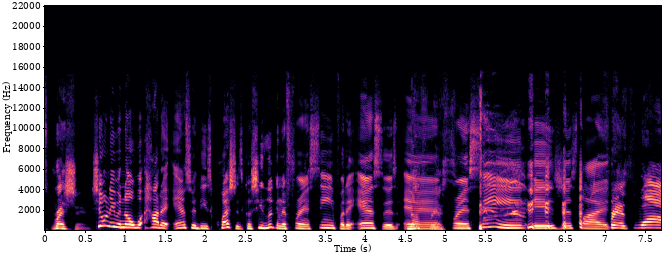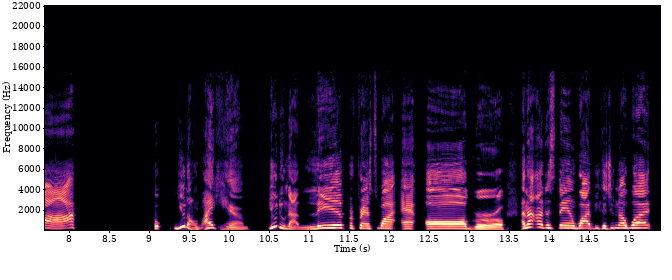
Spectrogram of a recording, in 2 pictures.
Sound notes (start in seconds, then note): 5.3 laughs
